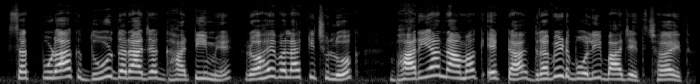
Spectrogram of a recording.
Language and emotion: Maithili, neutral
